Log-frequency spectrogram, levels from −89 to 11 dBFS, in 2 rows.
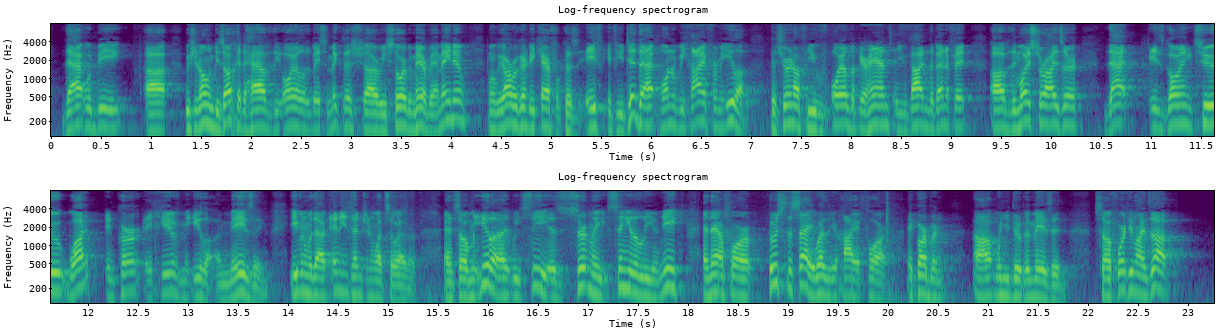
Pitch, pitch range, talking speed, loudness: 155 Hz, 140-175 Hz, 265 wpm, -15 LUFS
